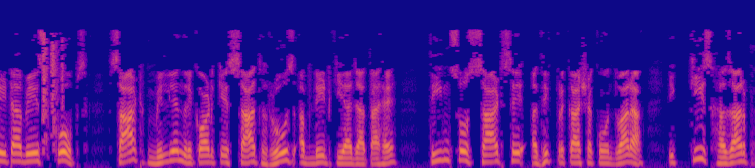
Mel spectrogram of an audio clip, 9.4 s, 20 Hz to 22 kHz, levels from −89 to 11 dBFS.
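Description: MP3 compression runs through the whole clip. The speech sounds watery and swirly, with heavy codec damage and nothing above 10.5 kHz. This likely comes from a low-bitrate encode, consistent with about 24 kbps, where weak frequency lines are dropped and return frame to frame and the treble is cut.

Cable scratch noise appears from 0.53 to 0.80 s as dense, uneven bursts of scratchy rustling about 10 dB below the speech. It likely comes from a worn cable, connector or control being moved, making its contact resistance fluctuate rapidly.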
